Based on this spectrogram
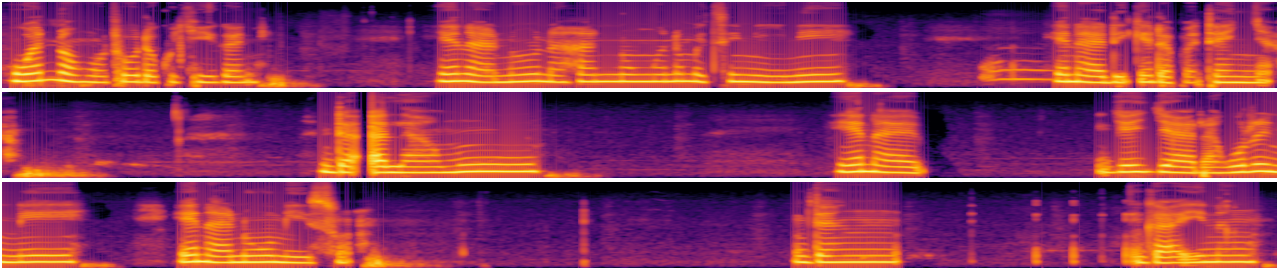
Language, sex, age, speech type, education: Hausa, female, 15-29, spontaneous, tertiary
